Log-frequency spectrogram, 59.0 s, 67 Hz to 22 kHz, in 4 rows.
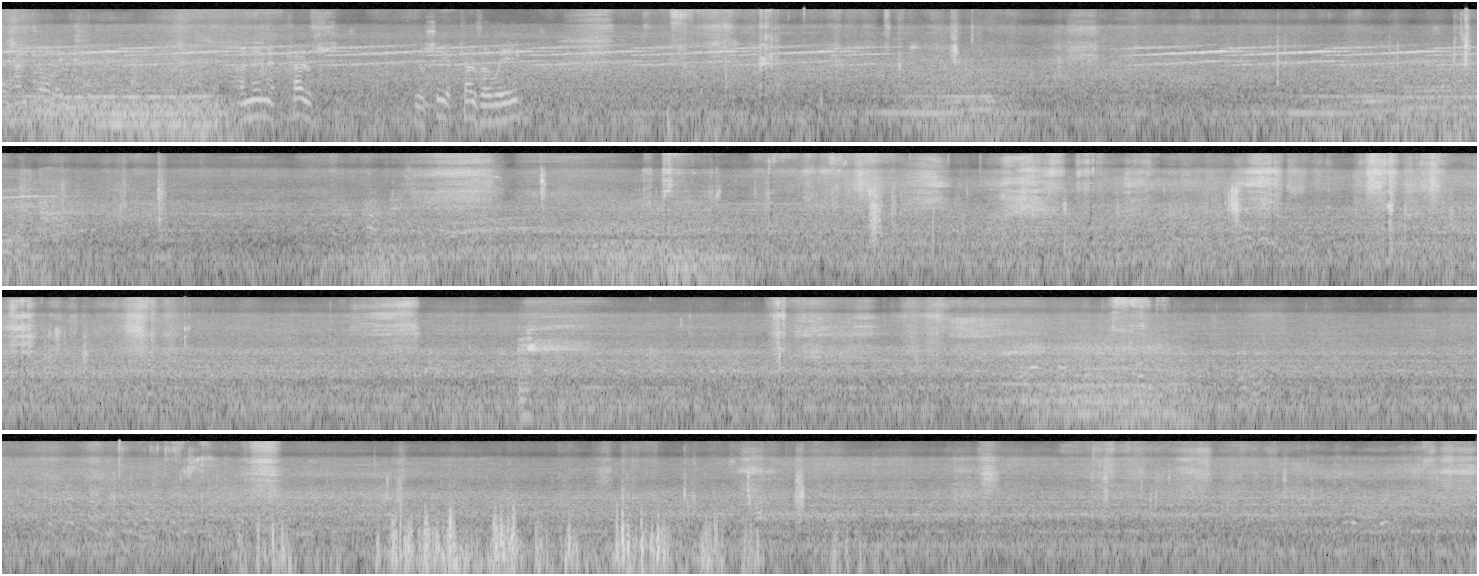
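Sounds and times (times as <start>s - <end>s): rising electronic alarm tone: 0.0s - 17.0s, 18.2s - 23.0s, 39.4s - 41.7s
outdoor noise: 0.0s - 59.0s
low steady hum: 8.7s - 11.2s.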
